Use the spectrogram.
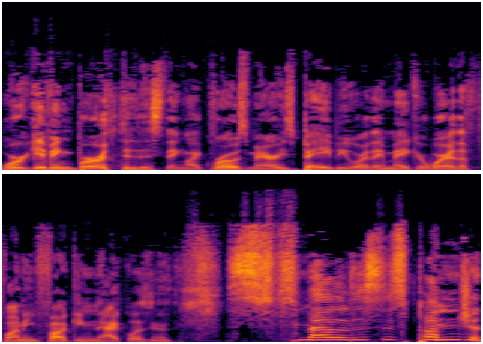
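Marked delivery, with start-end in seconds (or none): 5.1-6.4 squeaky voice, badly done. Retelling a scene from Rosemary's Baby: terrible impression of a Rosemary's Baby character. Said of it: "that's a terrible impression of her".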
